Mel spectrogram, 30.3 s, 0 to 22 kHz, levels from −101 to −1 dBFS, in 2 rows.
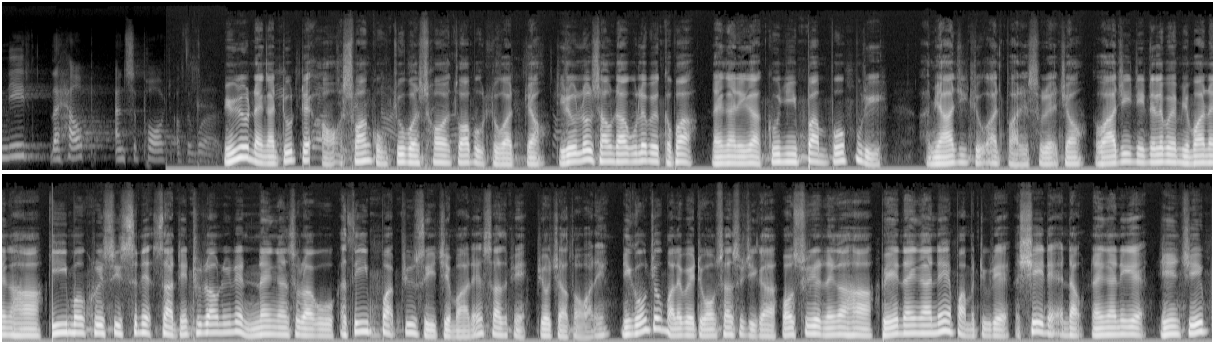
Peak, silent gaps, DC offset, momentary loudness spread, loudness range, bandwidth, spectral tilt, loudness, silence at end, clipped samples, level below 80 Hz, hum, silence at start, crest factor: -2 dBFS; none; 1%; 7 LU; 4 LU; 14 kHz; -7.5 dB/octave; -16 LUFS; 0.05 s; under 0.1%; -50 dBFS; none; 0 s; 14 dB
